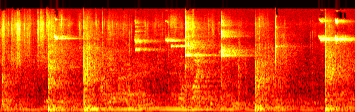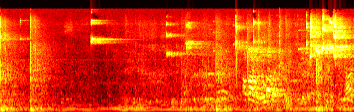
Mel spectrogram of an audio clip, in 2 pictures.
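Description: Sneakers squeak sharply on the gym floor.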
